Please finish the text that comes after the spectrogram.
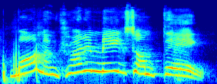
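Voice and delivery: loud, high complaint to mom; whining protest. Real, not acted. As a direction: call out, fed up with being interrupted.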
